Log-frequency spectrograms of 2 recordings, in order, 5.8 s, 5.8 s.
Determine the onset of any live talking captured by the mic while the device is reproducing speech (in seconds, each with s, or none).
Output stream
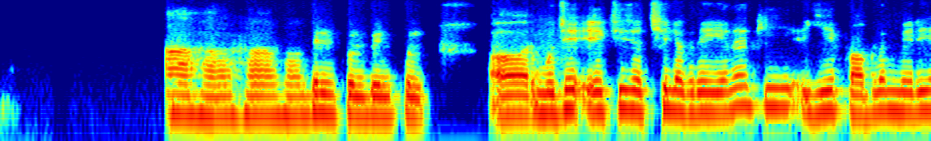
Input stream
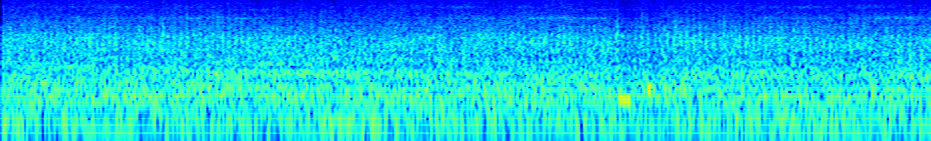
none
